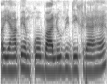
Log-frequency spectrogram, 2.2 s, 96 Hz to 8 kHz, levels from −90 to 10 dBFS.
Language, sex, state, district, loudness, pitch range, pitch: Hindi, female, Jharkhand, Deoghar, -17 LUFS, 195-210 Hz, 200 Hz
